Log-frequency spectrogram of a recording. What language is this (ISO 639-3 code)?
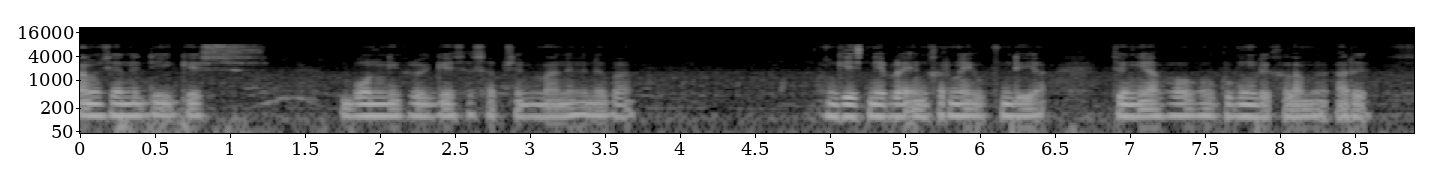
brx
